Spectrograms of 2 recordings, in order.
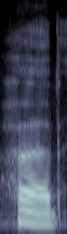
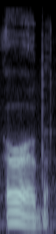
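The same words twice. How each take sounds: First: The H at the start is sounded. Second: The H at the start is silent. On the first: This is how the man's name is said. The speaker calls it right. "if a guy's name is H E R B, it's herb" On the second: This is how the plant word is said. The speaker calls it wrong. "and not herb"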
